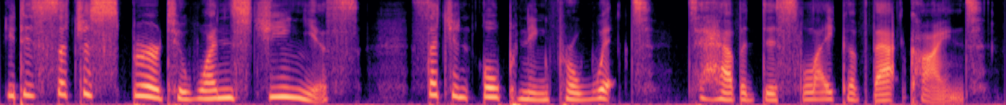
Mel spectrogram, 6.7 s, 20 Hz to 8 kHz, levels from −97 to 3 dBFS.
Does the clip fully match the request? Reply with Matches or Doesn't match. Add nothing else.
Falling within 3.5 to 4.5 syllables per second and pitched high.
Matches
